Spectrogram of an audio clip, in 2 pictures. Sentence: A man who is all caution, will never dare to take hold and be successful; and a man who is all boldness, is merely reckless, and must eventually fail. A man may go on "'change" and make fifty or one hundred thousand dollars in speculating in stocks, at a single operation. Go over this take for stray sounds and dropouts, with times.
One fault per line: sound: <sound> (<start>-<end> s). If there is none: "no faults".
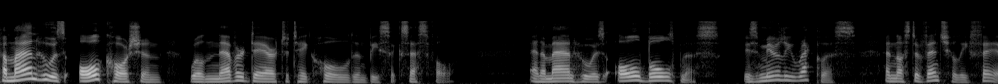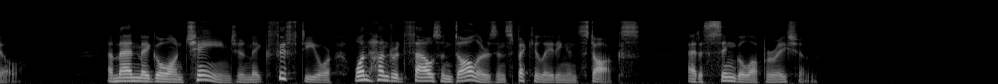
no faults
